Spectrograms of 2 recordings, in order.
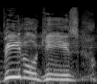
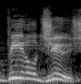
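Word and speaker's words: Betelgeuse: It's called Beetlegees or Beetlejuice. You can pick your pronunciation. I'm obviously going with Beetlejuice.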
